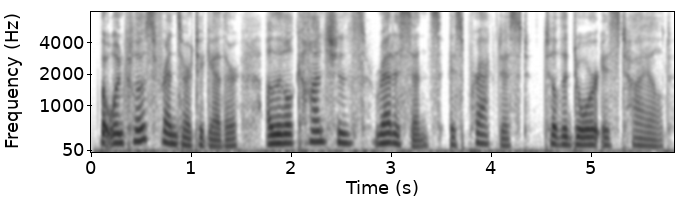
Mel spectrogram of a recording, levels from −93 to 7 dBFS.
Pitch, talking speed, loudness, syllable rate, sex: 180 Hz, 175 wpm, -20 LUFS, 5.6 syllables/s, female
